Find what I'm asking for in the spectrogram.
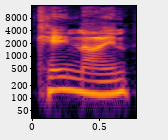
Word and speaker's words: K9: en, la historia, eh, esto de usar eh, perros caninos, eh, K9, que le dicen en inglés K9, literal canino, pero se escribe C-A-N, no, pero pone K9 porque se escucha igual, Entonces ahí viene el nombre ah, K9.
